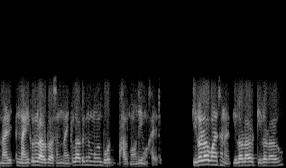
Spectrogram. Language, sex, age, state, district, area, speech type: Assamese, male, 18-30, Assam, Nagaon, rural, conversation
